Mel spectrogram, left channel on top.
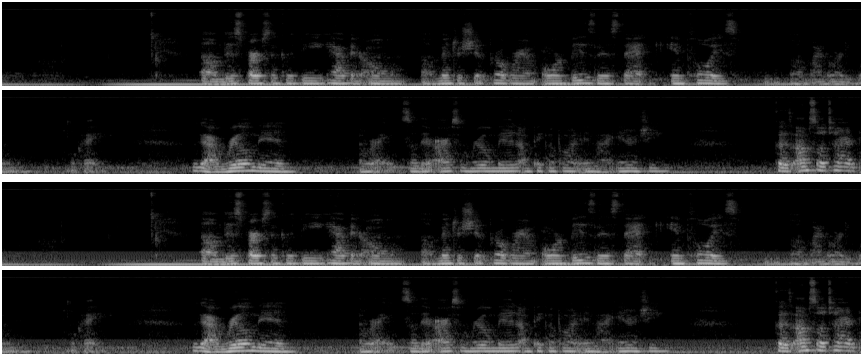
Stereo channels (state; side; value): noise; right; hum, 21 dB below the sound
